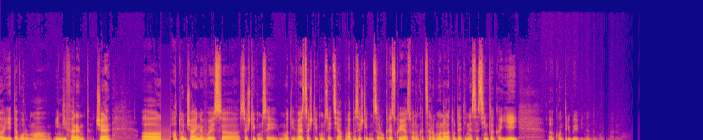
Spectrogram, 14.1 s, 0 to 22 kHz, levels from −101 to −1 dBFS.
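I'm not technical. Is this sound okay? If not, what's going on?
No. There are two problems.

The first is an intermittent contact at 3.21 to 3.42 seconds. It sounds like a loose cable or plug briefly losing its connection. The sound drops out for under a fifth of a second. There is a crackle as it cuts out and again as it comes back, with faint hiss in between. Speech resumes right after, with "atunci ai nevoie să".

The second is truncation distortion on a fade. It starts at 10.82 seconds and runs to the very end, and it is worst from about 11.22 seconds on. The ending fades out from around 11 seconds to 14.1 seconds. But the volume step that makes that fade keeps too little detail, which fits a stage working with only about 9 bits. As the sound gets quieter, it turns gritty and grainy.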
